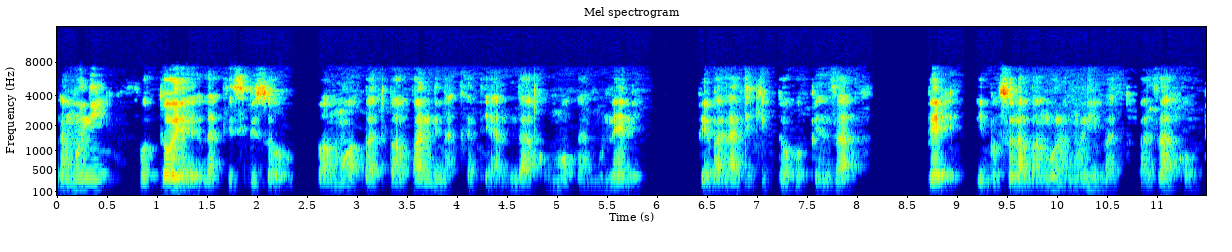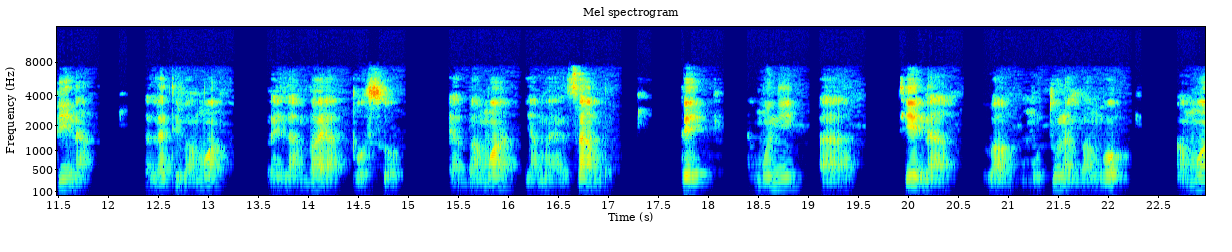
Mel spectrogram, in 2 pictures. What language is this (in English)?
Lingala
